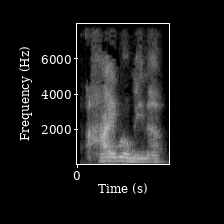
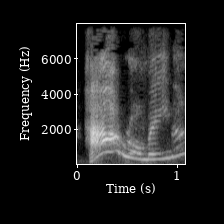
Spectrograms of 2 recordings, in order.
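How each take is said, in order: First: It is said in the speaker's own voice. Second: It is said in an imitation of Millie's voice.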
